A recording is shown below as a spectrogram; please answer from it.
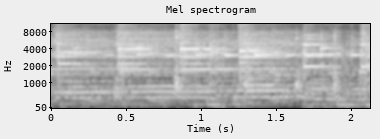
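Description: Jaranan music in the Javanese gamelan style: ringing struck metal keys and bells over hand drums in a steady beat.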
